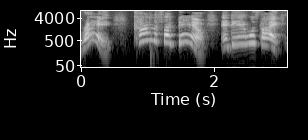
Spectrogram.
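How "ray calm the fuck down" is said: high, raised-voice reprimand, acted out; retold scolding. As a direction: re-enact telling someone off mid-argument. Retelling herself scolding Ray.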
